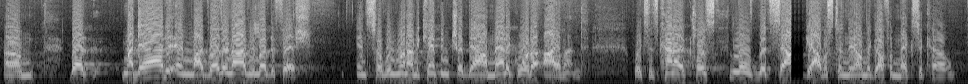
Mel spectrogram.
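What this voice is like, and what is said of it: Texas accent. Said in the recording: “you've probably recognize the Texas accent”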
